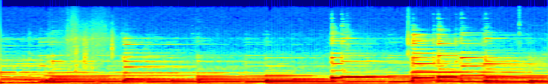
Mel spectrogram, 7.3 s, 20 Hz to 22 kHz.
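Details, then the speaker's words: Yamaha HS7 studio monitor, 18 months old, after swapping in a new woofer drive unit: acoustic guitar plays cleanly with no crackle or distortion, confirming the faint distortion was the drive unit, not the internal amplifier. "that's sounding okay so it does look like it was the drive unit"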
